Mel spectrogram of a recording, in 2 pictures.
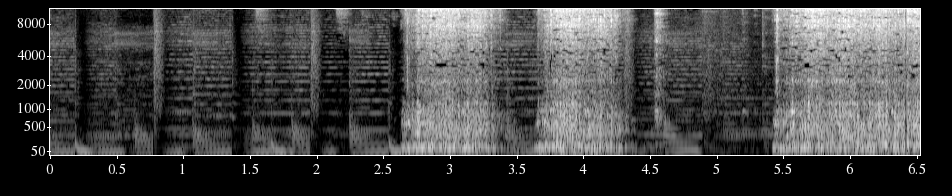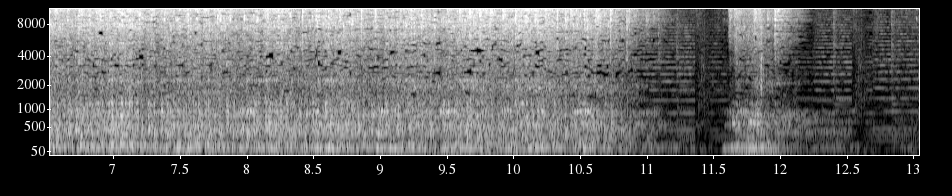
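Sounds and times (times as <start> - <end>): sewing machine stitching: 2.6 - 4.7, 5.4 - 12.7.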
